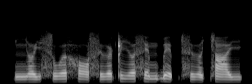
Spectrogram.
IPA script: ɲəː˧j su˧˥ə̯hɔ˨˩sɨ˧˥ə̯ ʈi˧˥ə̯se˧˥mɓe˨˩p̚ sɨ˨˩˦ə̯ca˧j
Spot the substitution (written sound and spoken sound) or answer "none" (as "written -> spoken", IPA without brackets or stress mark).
none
